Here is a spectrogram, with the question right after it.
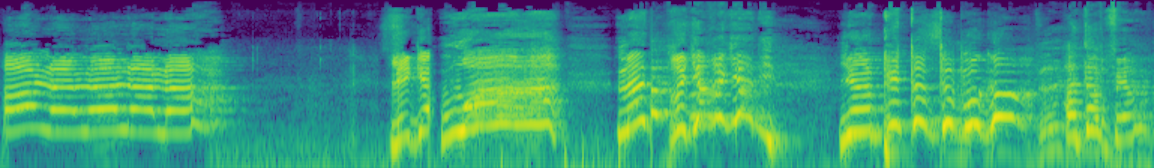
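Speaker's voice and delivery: high, loud, laughing amazement; amazed shouting. Real, not acted. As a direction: shriek with delight at the house. Discovering the rental house.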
